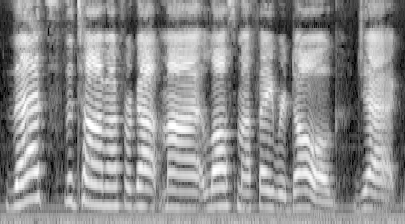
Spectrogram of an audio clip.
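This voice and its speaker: A woman's voice: fairly high pitch, unhurried, bright, forceful tone. A woman voicing a fond old grandfather reminiscing in a storybook read-aloud, with a noisy hum.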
